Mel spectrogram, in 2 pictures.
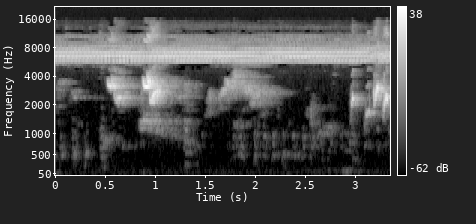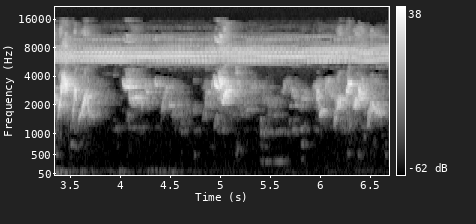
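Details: Red-whiskered bulbul, a young wild Vietnamese-type bird, played for training chicks: clear, liquid warbled phrases of several quick notes each, about one phrase every second, separated by short pauses over a constant thin hiss.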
